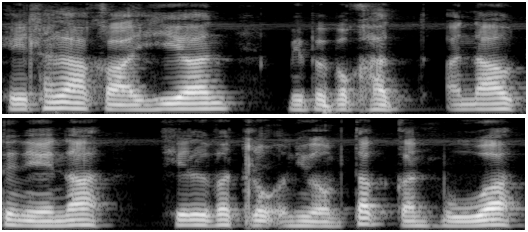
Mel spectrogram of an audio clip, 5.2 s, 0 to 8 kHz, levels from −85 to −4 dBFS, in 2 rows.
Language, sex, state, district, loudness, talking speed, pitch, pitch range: Mizo, male, Mizoram, Aizawl, -18 LUFS, 185 wpm, 135 Hz, 125-140 Hz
